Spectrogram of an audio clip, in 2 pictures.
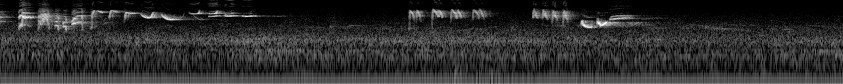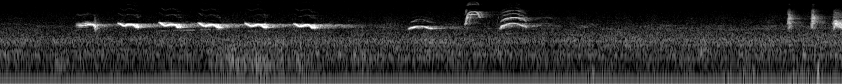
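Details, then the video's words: Song thrush perched on a TV aerial in summer evening light, singing varied phrases separated by silences, including a clear motif of about five repeated looping notes around the middle, then short high calls. "Song thrush on a summer evening"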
